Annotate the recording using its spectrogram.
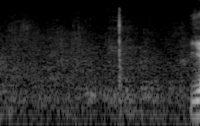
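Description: A pause in a man's speaking: faint room tone with a single short click a little past a second in, then his voice starting again at the very end.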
